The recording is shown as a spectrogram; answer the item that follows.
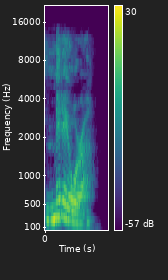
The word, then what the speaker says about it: Meteora: I think it's Meteora.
